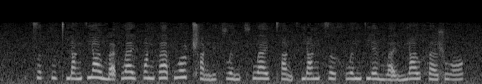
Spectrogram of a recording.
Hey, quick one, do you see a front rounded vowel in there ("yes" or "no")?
yes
